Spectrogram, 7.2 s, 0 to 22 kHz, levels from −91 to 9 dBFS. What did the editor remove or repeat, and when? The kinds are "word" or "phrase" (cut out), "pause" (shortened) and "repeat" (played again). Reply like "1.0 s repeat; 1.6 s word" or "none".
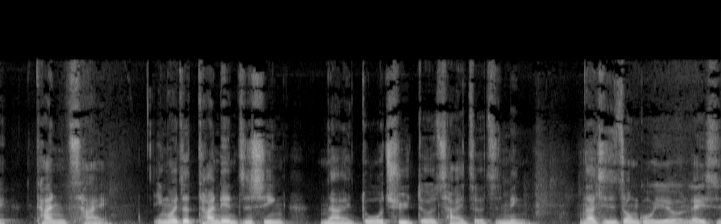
none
